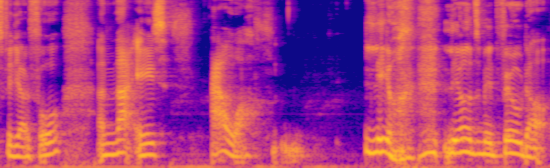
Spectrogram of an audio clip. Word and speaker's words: Aouar: for and that is our Leo the odds midfielder I kept calling him a alright I don't know why but you pronounce it our okay so right what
